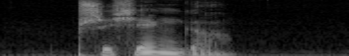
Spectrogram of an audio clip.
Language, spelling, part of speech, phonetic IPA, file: Polish, przysięga, noun, [pʃɨˈɕɛ̃ŋɡa], Pl-przysięga.ogg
